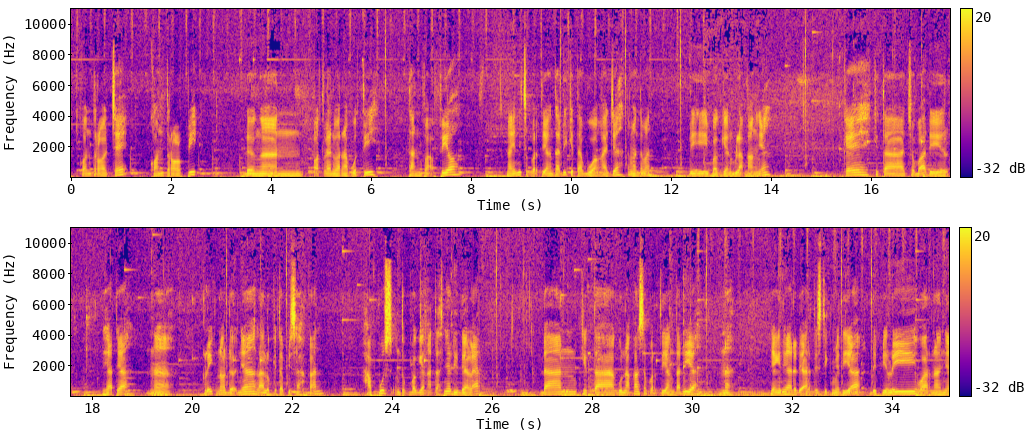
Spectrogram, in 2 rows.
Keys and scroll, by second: 1.7 ctrl+v, 17.7 ctrl+z, 24.6 Delete, 31.0 ctrl+z.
